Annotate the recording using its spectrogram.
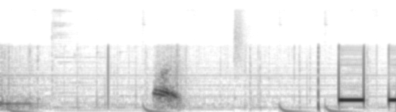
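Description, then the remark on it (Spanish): A phone line clicks and crackles, then a steady electronic tone sounds in two loud beeps, the second cut short, the busy signal of a dropped call, with faint line noise beneath. “No, se cortó la llamada.”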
